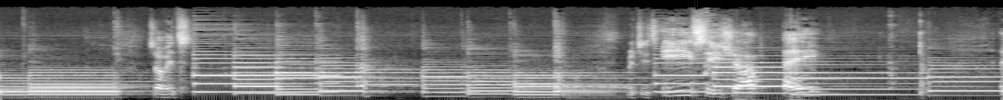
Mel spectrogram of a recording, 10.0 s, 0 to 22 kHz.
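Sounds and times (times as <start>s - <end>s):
electric steel guitar notes plucked: 0.0s - 10.0s.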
